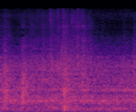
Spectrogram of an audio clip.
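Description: Steady low background room noise with a faint hum, and a couple of faint clicks.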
